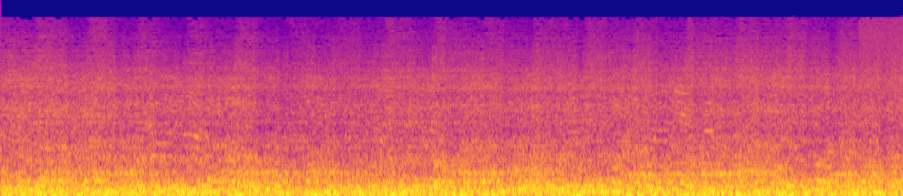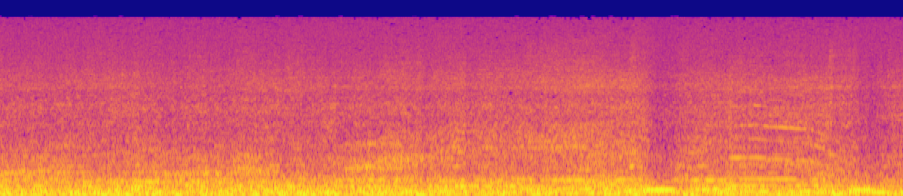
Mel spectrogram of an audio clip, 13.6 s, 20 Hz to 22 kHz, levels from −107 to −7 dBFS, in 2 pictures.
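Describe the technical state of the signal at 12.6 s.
At 12.6 s a 50 Hz buzz sits under the audio with hash above it, plus a thin whine at 15.6 kHz, about 15 dB below the signal. This is video or display buzz, running from 6.44 s to the end: a screen or video cable is coupling into the audio.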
